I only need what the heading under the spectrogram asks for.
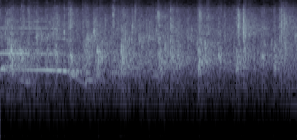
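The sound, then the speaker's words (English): A church crowd applauds its pastors steadily, a dense wash of many hands clapping at an even, fairly loud level throughout, with a faint whistle or cheer rising briefly at the start. “Yeah, we can clap for our pastors, yeah.”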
